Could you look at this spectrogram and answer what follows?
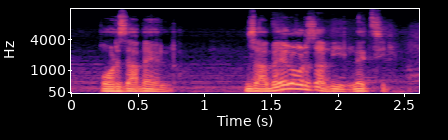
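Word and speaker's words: Za'abeel: One and only one Zabil or Zabel. Zabel or Zabil. Let's see. Um, Zabil Zabil. So, in Arabic, it's pronounced Zabil.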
